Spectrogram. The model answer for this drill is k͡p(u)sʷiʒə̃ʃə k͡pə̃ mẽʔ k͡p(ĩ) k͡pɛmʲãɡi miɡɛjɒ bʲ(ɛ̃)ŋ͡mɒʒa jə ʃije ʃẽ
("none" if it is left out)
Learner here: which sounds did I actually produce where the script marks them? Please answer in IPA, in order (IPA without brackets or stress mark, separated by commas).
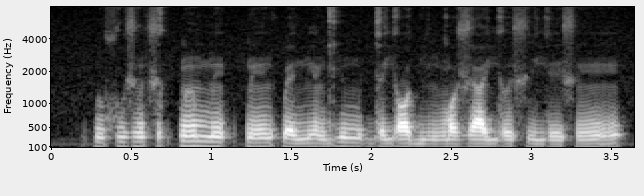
ʏ, ẽ, ɛ̃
